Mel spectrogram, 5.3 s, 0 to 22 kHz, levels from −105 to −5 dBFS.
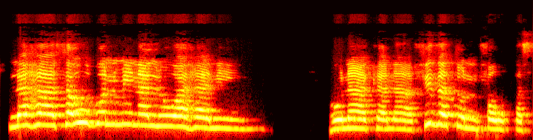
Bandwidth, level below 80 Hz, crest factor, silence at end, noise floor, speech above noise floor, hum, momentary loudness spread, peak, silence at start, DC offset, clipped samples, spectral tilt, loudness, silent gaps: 7.6 kHz; -72 dBFS; 16 dB; 0 s; under -90 dBFS; over 72 dB; none; 6 LU; -4 dBFS; 0.1 s; under 0.1%; under 0.1%; -3 dB/octave; -18 LUFS; 2.76-3.07 s, 3.19-3.26 s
